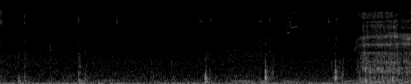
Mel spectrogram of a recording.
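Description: A stone block thuds into place.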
